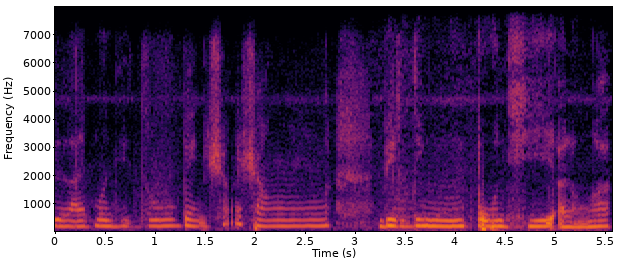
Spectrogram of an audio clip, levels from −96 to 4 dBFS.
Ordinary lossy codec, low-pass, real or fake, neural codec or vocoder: Opus, 24 kbps; 7.2 kHz; fake; vocoder, 44.1 kHz, 128 mel bands every 512 samples, BigVGAN v2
